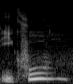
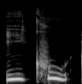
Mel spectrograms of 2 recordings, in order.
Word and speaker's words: ICU: Ich habe die operative Leitung vom Projekt IQ, was ausgesprochen internes Crowdsourcing in Unternehmen bedeutet. – Spricht ICU also IQ aus weil für sie das Thema Schwarmintelligenz eine zentrale Rolle spielt.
